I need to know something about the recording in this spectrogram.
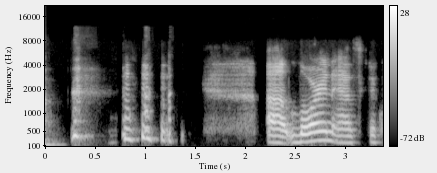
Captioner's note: laughs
